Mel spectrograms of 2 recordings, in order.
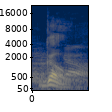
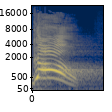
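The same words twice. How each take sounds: First: The word is said firmly, not loud. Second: The word is shouted loudly.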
